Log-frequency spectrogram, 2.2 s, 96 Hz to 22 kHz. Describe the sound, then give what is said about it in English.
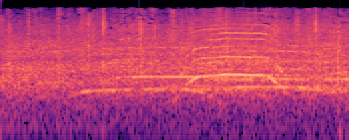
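A crowd of people from Portland applauding as the Carnival cruise ship Destiny hits the rocks off Withered Arm Island in 1996, a steady, dense wash of clapping that holds at an even level throughout, with a thin whistle-like tone gliding through the middle. “All of Portland came out to applaud.”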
